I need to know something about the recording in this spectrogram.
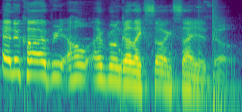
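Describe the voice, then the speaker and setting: A woman's voice: on the low side, huge pitch swings, fairly quick, a little hiss or hum. A woman giving casual, enthusiastic, exclamatory reaction commentary over a video game. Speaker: YouTube reactor. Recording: game music behind.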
